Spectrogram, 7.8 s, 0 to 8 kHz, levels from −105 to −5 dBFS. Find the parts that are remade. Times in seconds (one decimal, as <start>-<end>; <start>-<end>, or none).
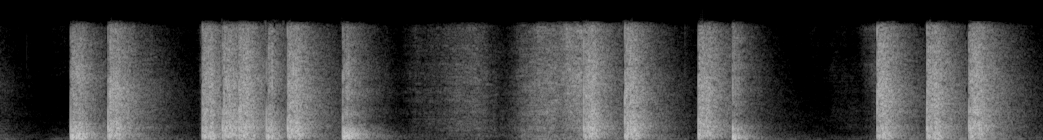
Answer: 1.1-1.6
